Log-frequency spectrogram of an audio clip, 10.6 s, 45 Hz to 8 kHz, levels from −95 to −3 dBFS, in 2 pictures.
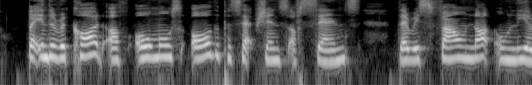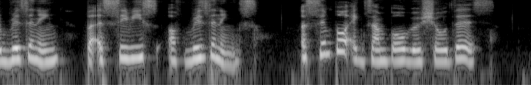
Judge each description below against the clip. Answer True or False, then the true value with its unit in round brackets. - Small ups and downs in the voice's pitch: False (3.1 semitones)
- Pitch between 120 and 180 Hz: False (215 Hz)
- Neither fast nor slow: True (170 wpm)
